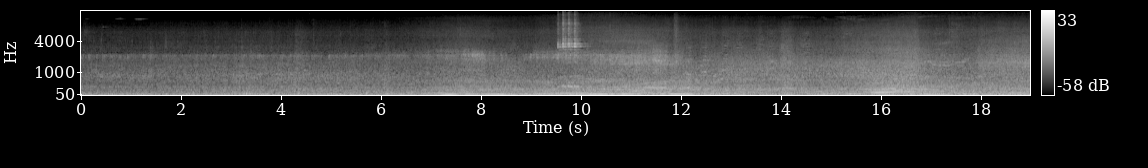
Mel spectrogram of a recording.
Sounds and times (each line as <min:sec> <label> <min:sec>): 0:00.0 cars passing on cobblestone 0:18.9
0:11.0 people chatting as they pass 0:18.9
